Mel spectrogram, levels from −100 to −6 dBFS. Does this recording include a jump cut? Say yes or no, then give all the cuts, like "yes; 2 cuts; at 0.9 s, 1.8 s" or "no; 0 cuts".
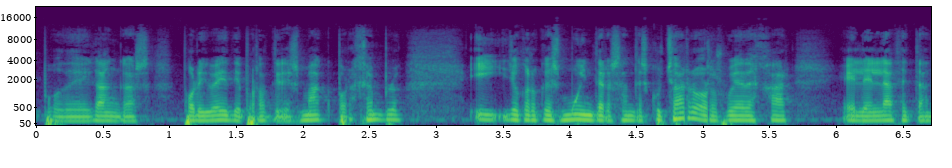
yes; 1 cut; at 5.0 s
